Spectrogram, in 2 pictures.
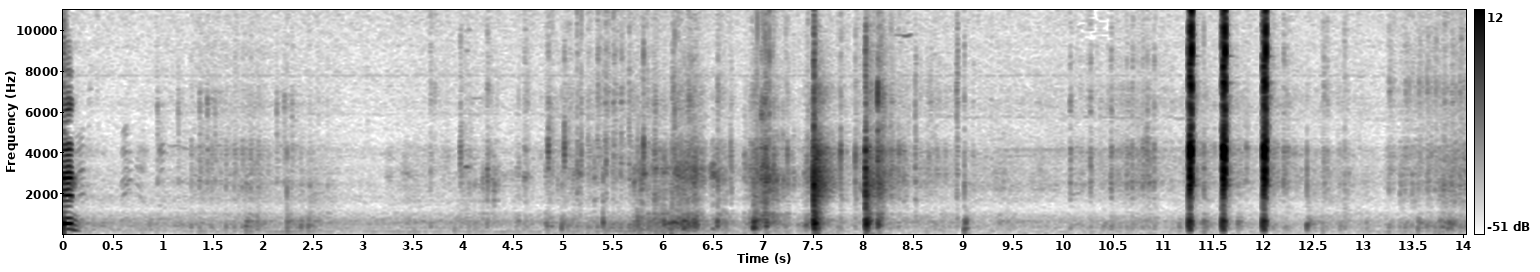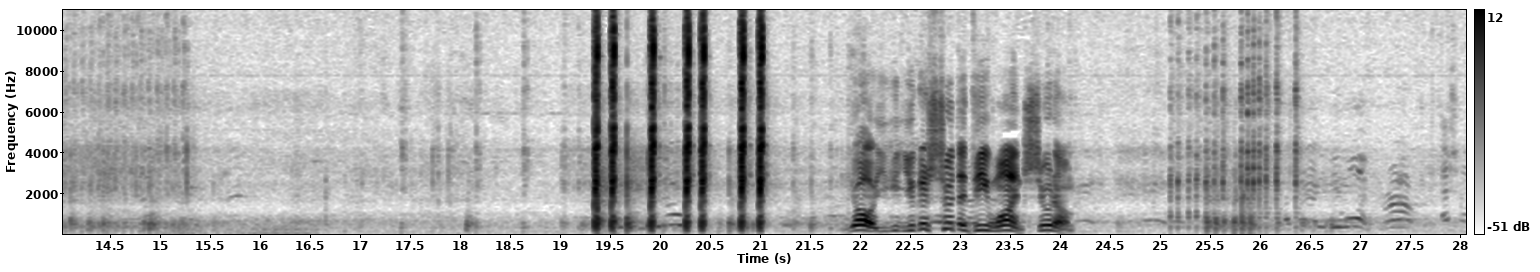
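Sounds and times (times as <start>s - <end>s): paintball marker shots: 11.2s - 12.3s, 19.2s - 21.2s.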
